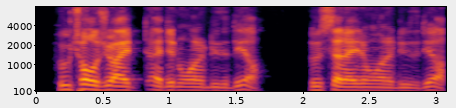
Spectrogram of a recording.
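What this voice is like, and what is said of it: Imitates another person's voice. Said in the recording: “Very good Joe impression.”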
